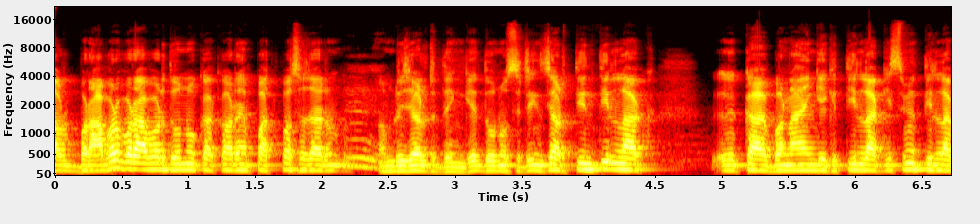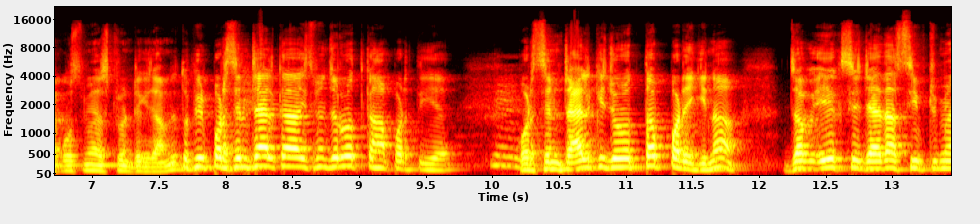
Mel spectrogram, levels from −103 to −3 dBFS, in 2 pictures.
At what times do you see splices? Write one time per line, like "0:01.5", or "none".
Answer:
none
